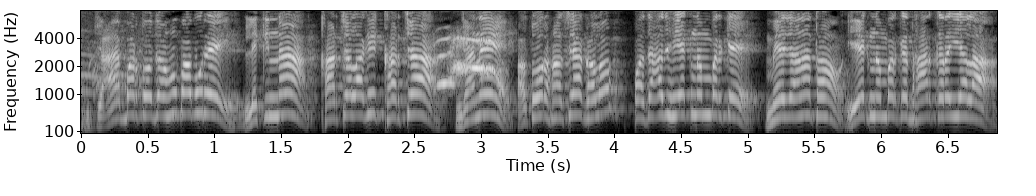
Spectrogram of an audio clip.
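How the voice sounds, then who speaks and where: A cartoonish character voice at a very fast pace, broken by long, frequent pauses. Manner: brash, needling.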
